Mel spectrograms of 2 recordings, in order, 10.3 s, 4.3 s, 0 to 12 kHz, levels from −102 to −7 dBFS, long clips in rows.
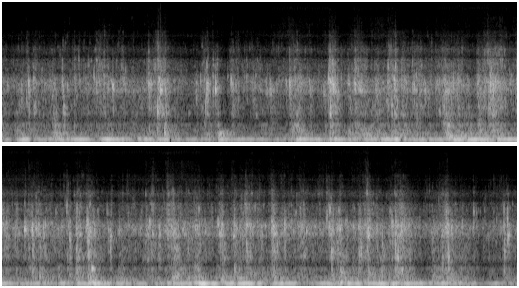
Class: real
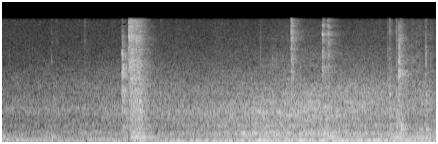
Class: real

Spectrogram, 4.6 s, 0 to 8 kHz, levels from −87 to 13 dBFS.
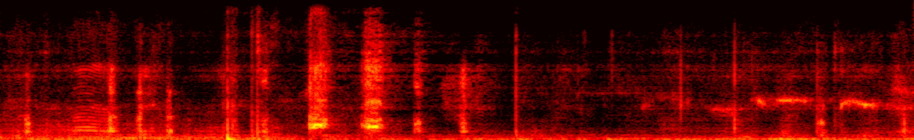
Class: fake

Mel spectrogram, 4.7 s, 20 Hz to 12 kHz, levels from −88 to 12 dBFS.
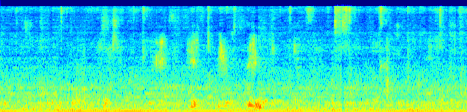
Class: fake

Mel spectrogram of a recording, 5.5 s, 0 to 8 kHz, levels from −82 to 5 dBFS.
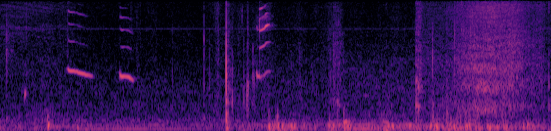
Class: real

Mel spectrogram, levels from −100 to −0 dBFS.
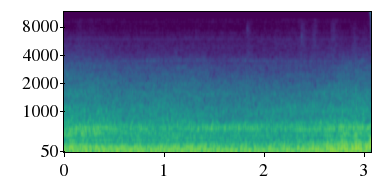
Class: real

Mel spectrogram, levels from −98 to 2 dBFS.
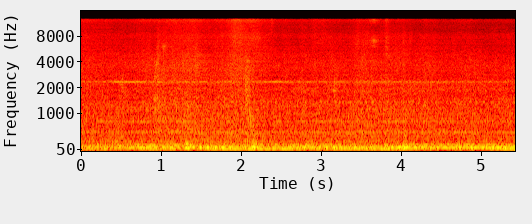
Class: fake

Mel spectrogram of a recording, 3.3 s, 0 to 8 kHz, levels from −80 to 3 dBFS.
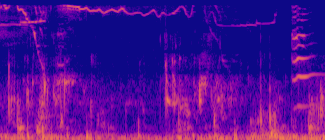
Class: real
